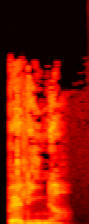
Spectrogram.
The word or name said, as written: Berliner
